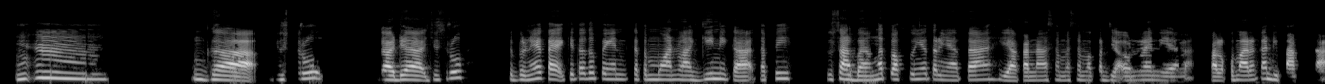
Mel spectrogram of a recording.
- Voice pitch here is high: Yes, high, 220 Hz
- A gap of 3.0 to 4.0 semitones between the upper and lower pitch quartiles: Yes, average, 3.3 semitones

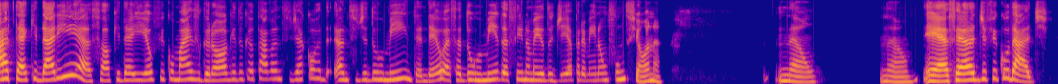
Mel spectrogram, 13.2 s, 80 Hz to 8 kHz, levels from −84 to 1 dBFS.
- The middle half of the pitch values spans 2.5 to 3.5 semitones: Yes, average, 3.0 semitones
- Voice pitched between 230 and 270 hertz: Yes, high, 235 Hz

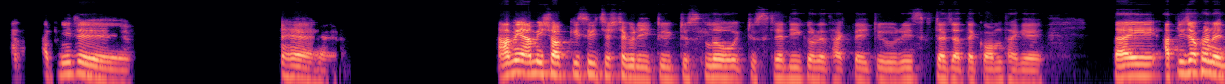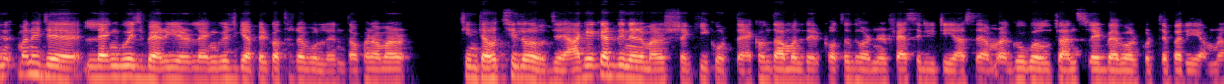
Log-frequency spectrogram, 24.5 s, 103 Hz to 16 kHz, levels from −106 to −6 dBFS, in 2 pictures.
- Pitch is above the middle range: No, low, 135 Hz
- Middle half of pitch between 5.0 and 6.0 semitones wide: No, average, 3.4 semitones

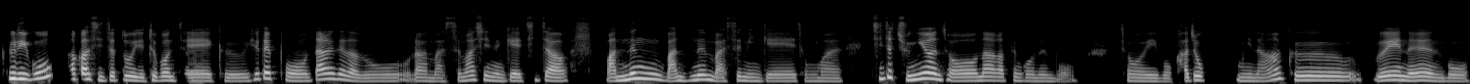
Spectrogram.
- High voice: No, medium, 175 Hz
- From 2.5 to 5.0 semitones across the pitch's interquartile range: Yes, average, 4.6 semitones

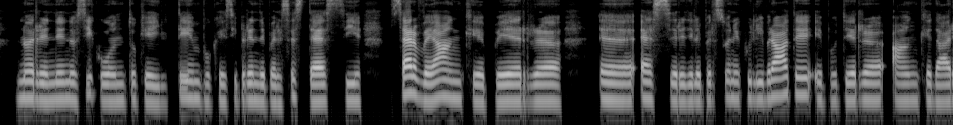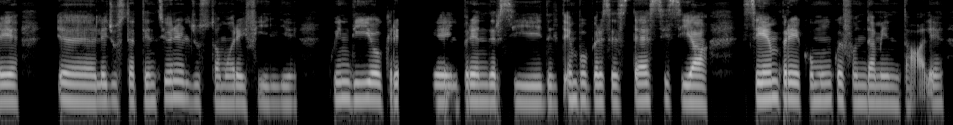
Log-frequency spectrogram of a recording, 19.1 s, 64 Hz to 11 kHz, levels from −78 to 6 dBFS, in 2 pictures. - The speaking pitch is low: No, medium, 175 Hz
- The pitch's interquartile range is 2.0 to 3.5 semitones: No, narrow, 1.5 semitones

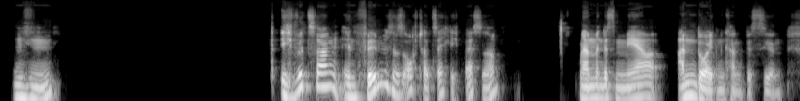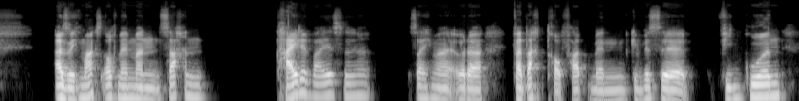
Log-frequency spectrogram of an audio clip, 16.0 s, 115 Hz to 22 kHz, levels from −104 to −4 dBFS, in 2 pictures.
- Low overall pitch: Yes, low, 130 Hz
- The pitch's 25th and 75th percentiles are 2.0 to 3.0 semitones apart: No, average, 4.1 semitones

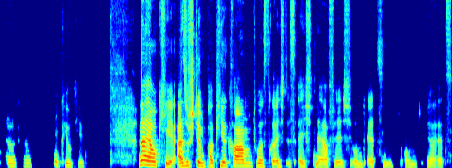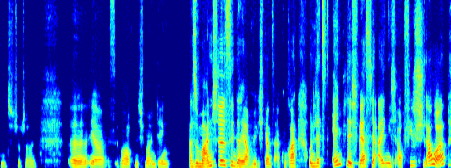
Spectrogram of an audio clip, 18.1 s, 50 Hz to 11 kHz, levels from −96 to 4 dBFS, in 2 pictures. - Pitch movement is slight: No, average, 4.0 semitones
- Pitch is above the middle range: Yes, high, 195 Hz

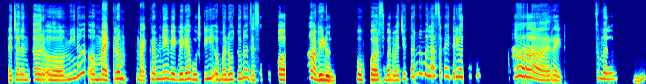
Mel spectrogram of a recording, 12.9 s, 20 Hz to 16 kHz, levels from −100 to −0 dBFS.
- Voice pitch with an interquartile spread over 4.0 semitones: Yes, average, 4.9 semitones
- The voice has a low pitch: No, high, 235 Hz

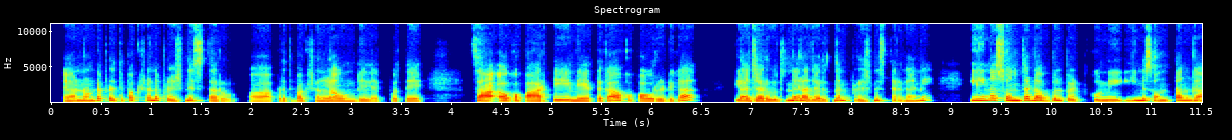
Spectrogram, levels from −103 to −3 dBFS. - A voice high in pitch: Yes, high, 205 Hz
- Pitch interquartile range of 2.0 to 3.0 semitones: No, average, 3.8 semitones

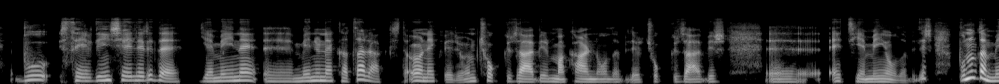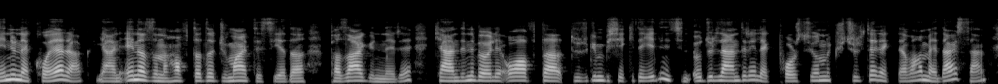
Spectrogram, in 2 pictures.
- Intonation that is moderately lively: Yes, average, 4.2 semitones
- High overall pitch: No, medium, 165 Hz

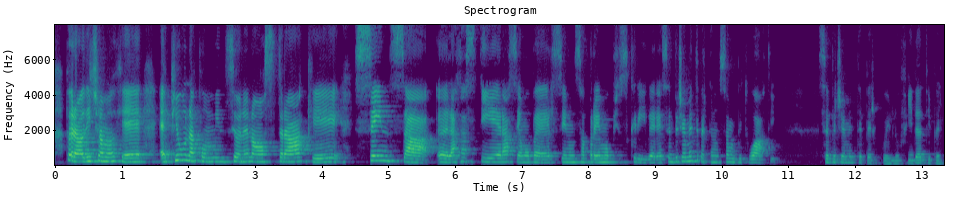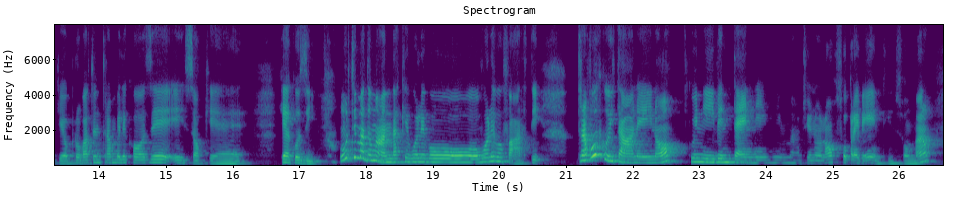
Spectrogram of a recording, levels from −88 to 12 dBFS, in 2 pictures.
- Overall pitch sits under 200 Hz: Yes, high, 190 Hz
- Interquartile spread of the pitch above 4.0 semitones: Yes, average, 4.6 semitones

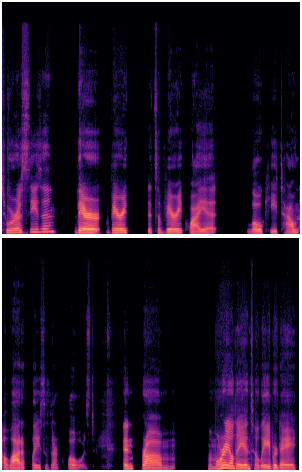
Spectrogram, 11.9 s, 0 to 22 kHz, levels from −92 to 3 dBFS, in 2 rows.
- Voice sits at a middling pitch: Yes, medium, 165 Hz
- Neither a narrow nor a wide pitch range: Yes, average, 3.1 semitones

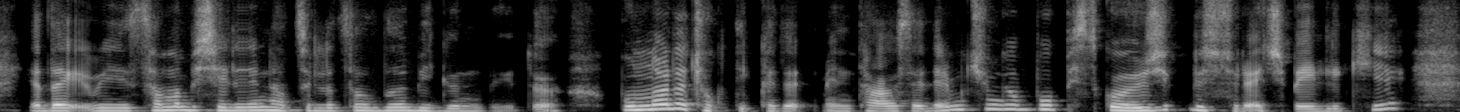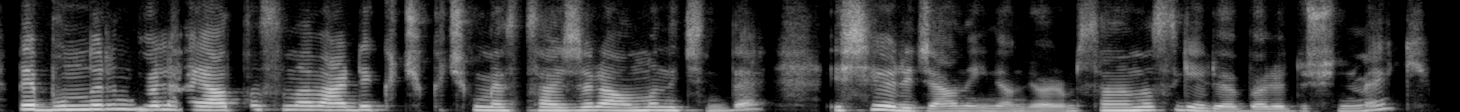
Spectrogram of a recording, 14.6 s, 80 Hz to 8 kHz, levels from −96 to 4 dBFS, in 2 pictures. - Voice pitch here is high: Yes, high, 225 Hz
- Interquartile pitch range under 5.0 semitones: No, wide, 5.5 semitones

